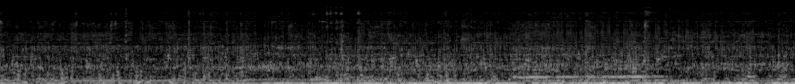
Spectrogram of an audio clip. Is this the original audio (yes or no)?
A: no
